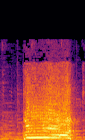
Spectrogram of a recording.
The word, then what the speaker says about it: блядь: It's not блядь with a T, it's блядь with a D.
